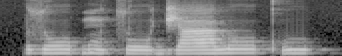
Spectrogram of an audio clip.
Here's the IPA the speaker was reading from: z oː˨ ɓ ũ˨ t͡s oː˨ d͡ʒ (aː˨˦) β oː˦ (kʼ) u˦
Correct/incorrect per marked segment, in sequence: correct, correct

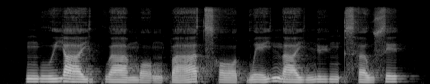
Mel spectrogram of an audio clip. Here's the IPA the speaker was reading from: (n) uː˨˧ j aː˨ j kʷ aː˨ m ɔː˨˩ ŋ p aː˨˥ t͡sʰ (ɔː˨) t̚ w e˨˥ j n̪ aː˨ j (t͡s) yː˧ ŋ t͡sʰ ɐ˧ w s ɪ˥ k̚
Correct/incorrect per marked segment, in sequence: incorrect, correct, incorrect

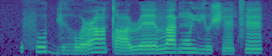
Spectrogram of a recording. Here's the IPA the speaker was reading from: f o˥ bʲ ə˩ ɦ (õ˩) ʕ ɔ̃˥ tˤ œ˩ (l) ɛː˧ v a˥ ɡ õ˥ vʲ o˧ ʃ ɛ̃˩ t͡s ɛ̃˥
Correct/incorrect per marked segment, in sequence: incorrect, incorrect

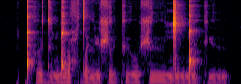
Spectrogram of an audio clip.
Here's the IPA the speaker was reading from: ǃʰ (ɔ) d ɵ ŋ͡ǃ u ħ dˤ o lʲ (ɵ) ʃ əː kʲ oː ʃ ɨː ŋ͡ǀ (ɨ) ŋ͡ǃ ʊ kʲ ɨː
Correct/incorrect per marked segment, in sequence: incorrect, correct, correct

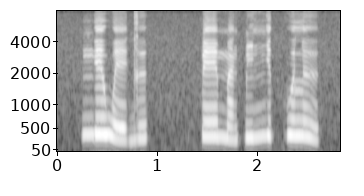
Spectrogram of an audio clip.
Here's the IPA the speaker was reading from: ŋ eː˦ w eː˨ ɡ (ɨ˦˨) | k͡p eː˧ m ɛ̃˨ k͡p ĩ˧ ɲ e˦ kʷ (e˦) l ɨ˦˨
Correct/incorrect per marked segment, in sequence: incorrect, incorrect

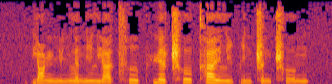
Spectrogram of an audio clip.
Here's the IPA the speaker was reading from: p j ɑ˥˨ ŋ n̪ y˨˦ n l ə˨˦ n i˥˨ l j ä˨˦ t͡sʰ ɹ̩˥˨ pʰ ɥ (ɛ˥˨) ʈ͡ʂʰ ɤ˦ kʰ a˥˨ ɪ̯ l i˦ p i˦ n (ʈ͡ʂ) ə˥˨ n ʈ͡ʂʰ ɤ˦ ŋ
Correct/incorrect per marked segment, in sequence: correct, correct

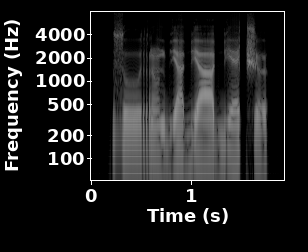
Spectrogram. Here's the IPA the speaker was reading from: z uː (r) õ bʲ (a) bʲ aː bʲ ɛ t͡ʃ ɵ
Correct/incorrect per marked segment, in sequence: correct, correct

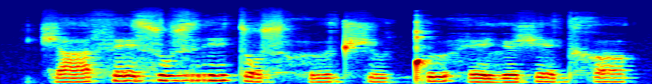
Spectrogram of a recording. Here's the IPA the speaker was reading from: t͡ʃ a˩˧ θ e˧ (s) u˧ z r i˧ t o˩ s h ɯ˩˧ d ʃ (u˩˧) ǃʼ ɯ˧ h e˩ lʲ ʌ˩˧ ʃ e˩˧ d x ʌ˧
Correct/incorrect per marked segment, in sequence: correct, incorrect

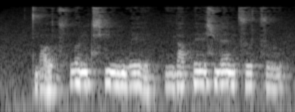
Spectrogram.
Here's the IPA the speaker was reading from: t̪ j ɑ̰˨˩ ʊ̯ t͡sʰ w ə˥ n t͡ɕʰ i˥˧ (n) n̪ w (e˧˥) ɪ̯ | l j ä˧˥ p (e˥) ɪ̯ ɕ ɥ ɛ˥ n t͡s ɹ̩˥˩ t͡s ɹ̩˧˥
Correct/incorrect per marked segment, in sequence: incorrect, incorrect, correct

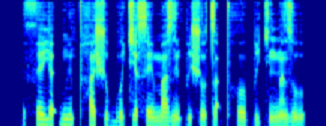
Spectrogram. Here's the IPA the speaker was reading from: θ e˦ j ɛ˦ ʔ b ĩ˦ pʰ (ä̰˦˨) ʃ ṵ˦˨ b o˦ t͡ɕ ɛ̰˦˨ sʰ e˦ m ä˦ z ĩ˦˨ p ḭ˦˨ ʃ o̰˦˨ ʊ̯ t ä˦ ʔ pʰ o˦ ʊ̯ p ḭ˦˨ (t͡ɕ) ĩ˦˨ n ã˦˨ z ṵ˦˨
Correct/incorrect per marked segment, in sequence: incorrect, correct

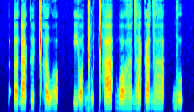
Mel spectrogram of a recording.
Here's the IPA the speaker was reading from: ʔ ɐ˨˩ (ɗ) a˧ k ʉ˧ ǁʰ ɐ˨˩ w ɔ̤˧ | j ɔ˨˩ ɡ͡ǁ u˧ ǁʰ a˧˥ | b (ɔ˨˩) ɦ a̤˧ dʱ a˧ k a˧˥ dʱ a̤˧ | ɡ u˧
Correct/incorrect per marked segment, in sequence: correct, correct

